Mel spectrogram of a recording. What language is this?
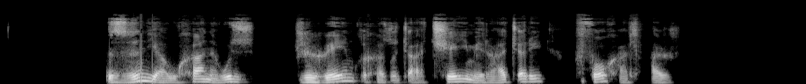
Kabardian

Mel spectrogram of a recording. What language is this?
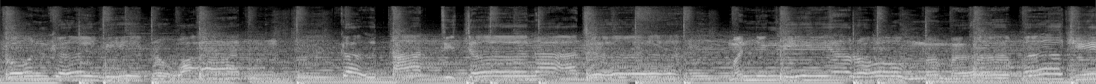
Thai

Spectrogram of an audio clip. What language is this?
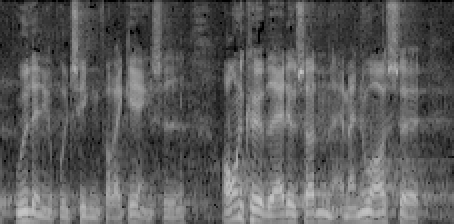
Danish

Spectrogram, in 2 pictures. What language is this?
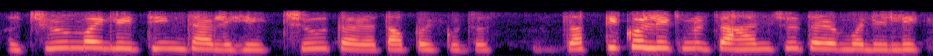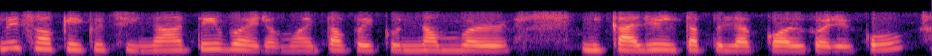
Nepali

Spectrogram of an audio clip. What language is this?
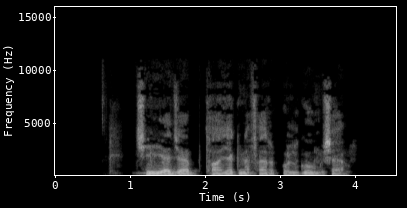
Hazaragi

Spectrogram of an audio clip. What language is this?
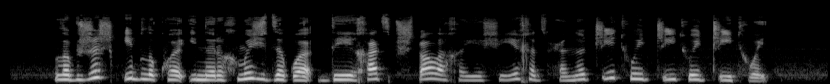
Abkhazian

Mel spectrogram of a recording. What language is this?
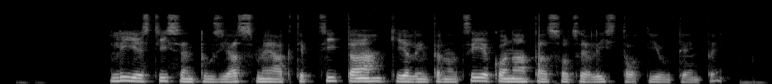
Esperanto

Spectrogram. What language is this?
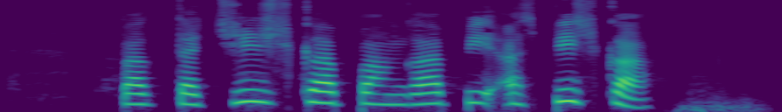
Imbabura Highland Quichua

